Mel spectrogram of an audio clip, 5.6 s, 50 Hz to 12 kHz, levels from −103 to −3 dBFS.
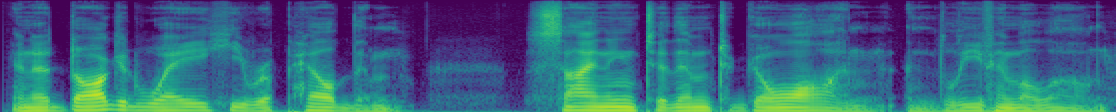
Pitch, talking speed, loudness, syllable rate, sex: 90 Hz, 185 wpm, -20 LUFS, 5.0 syllables/s, male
